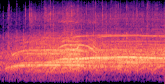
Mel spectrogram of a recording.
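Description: crowd, audience applause and cheering

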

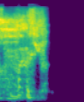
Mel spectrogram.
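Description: human body sound, cough

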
